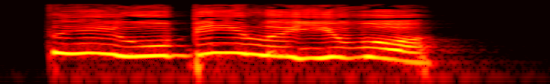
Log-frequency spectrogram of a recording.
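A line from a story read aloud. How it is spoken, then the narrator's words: Shrieking accusation. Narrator (Russian): визжала Рокси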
